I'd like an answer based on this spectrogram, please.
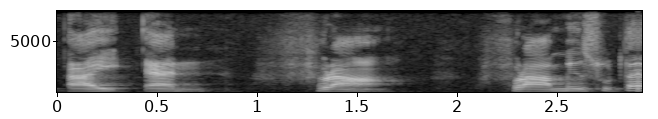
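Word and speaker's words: frein: next word है एफ आर ई आई एन फ्रा फ्रा मीस होता है ब्रेक सी ई आई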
